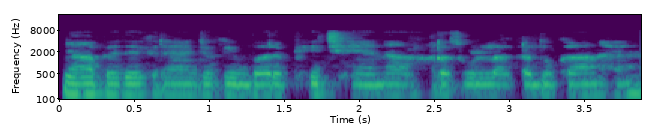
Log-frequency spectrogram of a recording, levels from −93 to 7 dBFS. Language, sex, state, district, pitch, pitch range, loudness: Hindi, male, Bihar, Jamui, 130 Hz, 125-135 Hz, -33 LUFS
